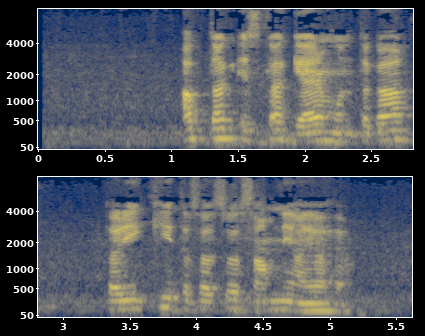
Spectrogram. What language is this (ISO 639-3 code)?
urd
